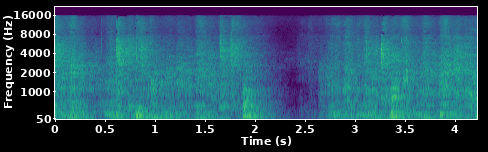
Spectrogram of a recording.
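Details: A pit bull panting while playing with a Pilates ball indoors, quick rhythmic breathy puffs repeating through the clip with a brief quiet gap midway, faint background music.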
